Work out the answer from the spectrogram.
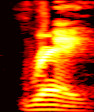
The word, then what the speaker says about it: Rhea: I've seen interviews with her where they call her Rhea. They are saying it wrong. It's Ray. Listen to the other people involved in the show talking about it. It's Ray.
